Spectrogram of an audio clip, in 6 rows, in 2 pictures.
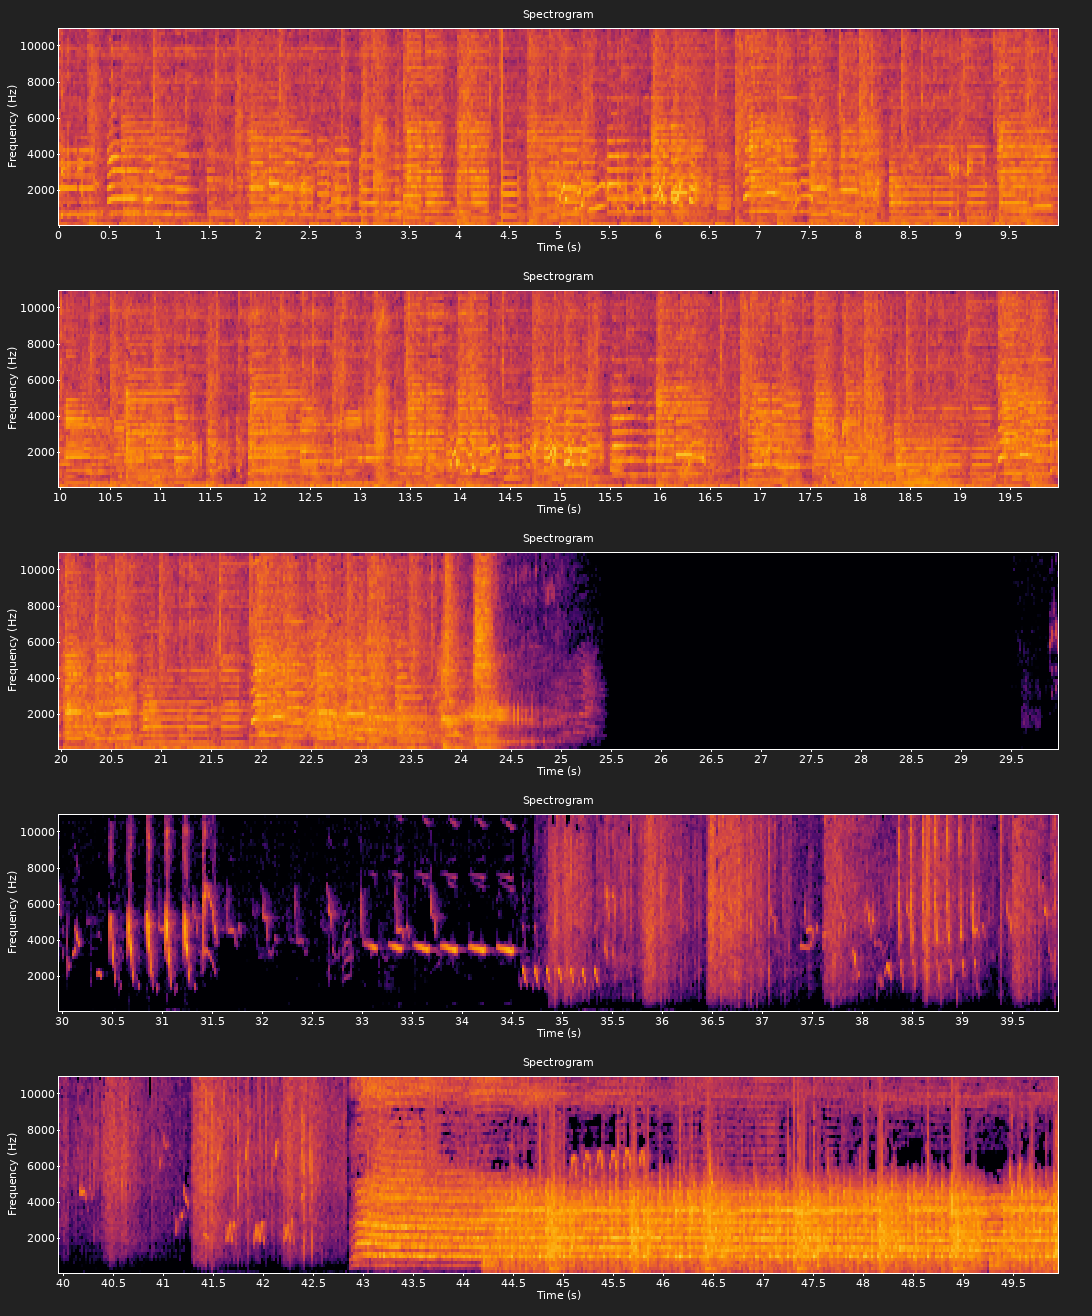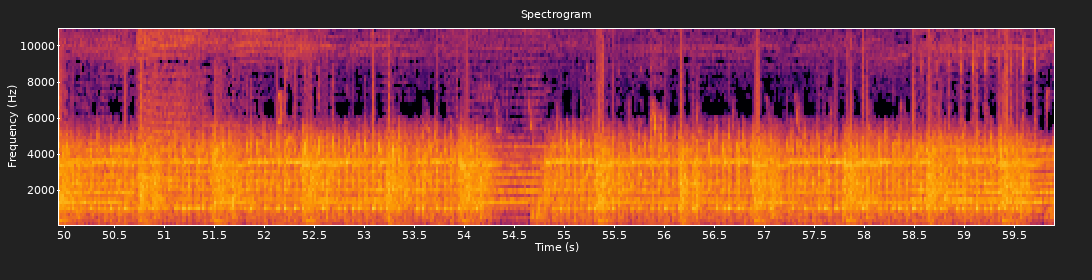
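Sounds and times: bird-like chirps and trills: 29.6 - 42.7, 44.4 - 46.1.

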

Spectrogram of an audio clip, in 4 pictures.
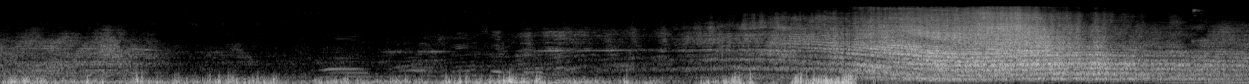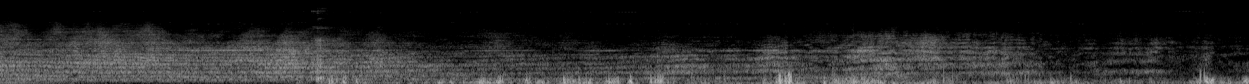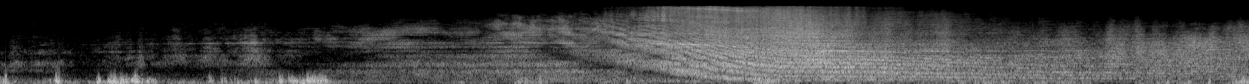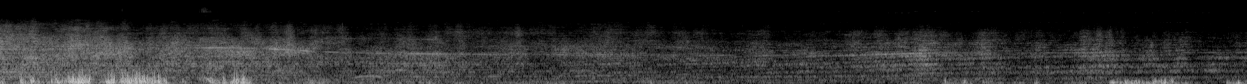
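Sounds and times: jet flying by: 0.0 - 49.9.

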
